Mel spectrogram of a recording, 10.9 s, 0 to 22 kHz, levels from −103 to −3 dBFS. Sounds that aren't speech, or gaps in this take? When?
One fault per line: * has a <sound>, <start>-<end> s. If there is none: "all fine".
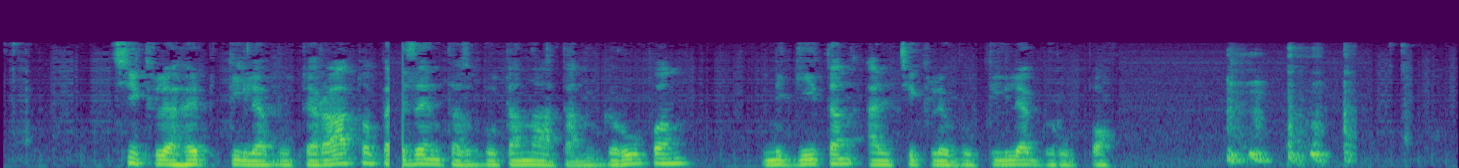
* has a dropout, 2.9-3.0 s
* has a cough, 9.2-10.2 s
